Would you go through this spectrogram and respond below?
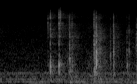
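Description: Arrow keys are tapped on a computer keyboard, giving about eight quiet, close clicks in an uneven burst, with no voices.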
